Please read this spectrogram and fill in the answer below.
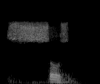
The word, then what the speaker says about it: sozo: Sozo. It's pronounced sozo, like S-O-D-Z-O, but it's spelled S-O-Z-O.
